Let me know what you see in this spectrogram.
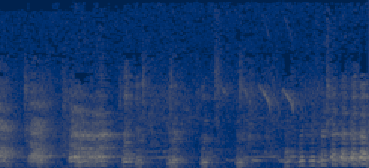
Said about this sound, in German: Und die haben hier nicht nur einfach einen Stall, sondern quasi ein Hühnermobil, einen fahrbaren Stall, sodass man den immer hier auf dieser Wiesenfläche so ein bisschen verrücken kann.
